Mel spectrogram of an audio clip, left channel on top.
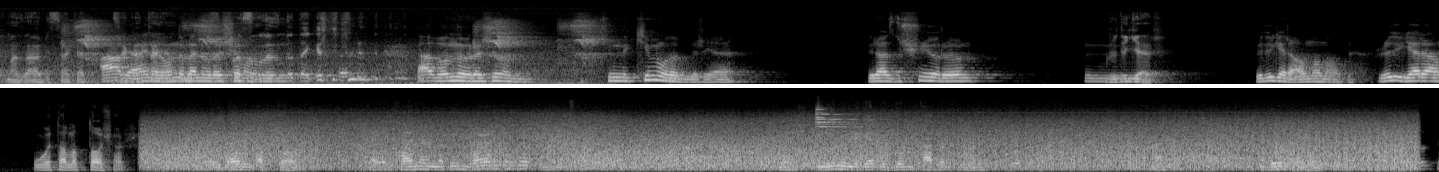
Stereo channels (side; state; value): both; different; correlation 0.01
